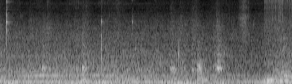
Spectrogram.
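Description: Glass jars clink on a table.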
